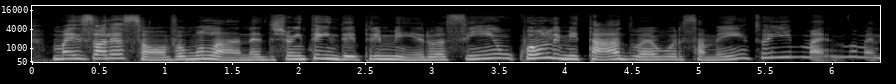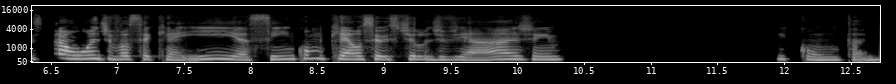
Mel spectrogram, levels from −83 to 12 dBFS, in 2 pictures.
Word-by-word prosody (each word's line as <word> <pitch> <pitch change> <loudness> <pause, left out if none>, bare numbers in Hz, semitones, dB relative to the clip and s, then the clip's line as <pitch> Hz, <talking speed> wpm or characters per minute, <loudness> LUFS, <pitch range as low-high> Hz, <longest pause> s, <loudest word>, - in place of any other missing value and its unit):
Mas 250 +1 +1
olha 275 +1 +5
só, 185 -8 +1
vamos 220 +6 +2
lá, 175 -8 +3
né. 185 +3 -2
Deixa 190 +4 -2
eu - - +4
entender 230 -3 +4
primeiro, 200 -4 +1
assim, 235 +8 -2
o 290 -2 -4
quão 265 +7 +5
limitado 230 -5 +3
é 190 -1 0
o 195 - -4
orçamento 200 - -5
e 350 +3 -5
mais 370 +3 -5
ou 385 0 -12
menos 335 -8 -10
pra 295 -3 +5
onde 250 -1 0
você 220 0 -3
quer 195 -3 -7
ir, 230 0 -2
assim, 215 +5 -5
como 260 +1 -4
que 240 0 -2
é 220 - +4
o 220 - 0
seu 220 0 -1
estilo 205 +1 -5
de 195 0 -5
viagem. 205 +3 -3 1.6
Me 230 - -7
conta. 185 -3 -6
225 Hz, 175 wpm, -23 LUFS, 200-255 Hz, 1.6 s, olha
